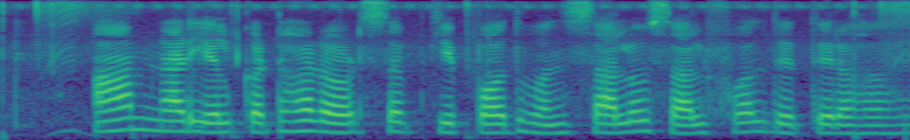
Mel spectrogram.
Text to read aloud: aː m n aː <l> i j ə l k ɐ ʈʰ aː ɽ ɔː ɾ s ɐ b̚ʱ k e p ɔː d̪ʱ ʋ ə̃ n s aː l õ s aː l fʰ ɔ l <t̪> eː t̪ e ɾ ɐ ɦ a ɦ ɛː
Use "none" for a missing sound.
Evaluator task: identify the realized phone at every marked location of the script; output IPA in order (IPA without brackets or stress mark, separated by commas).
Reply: ɽ, d̪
